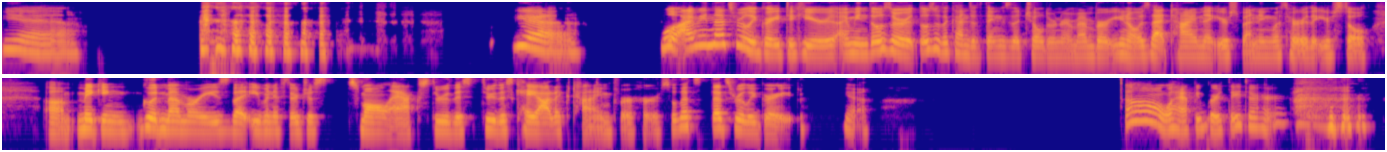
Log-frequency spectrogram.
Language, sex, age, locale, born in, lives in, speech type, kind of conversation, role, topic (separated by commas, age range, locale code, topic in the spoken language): English, female, 35-39, en-US, United States, United States, conversation, advice, advisor, How can I reduce stress from my daily responsibilities?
